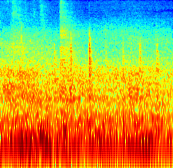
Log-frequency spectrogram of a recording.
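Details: Viva: light, sharp irregular ticks over a steady low hum, heard from inside the car near the air-conditioning cooling coil. The source has not been found; the compressor and engine mounting are suspected but not confirmed. Knocking noise.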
